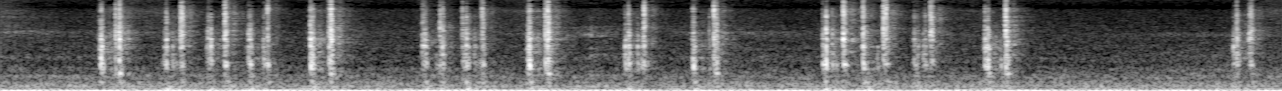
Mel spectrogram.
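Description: Plastic keys of a desktop calculator being pressed in quick irregular runs of clicks, a few a second, as a column of figures is keyed in and added up. A low steady hum lies underneath.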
